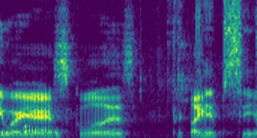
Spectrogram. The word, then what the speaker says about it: Poughkeepsie: Because it's spelled to me. weird, too. Has, like, the Yeah, GH going on. Yeah, it's Sus. like, imagine like Po, like spelled, and then keep C. Like Keep.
